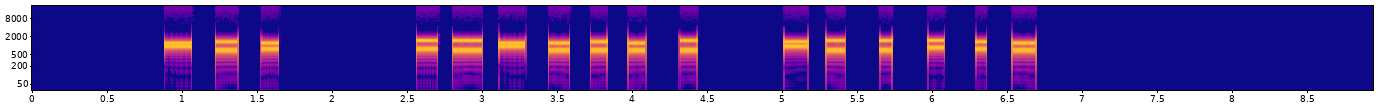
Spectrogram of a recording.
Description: DTMF, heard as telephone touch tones, dialled by hand, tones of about 140 ms. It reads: *24 63*1213 033951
